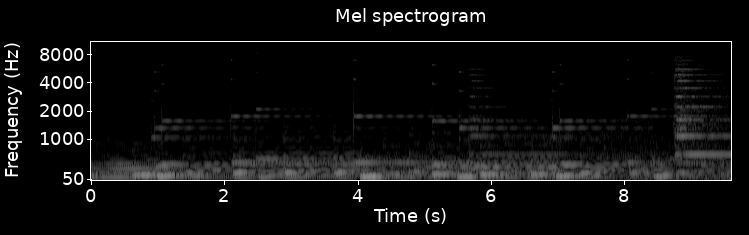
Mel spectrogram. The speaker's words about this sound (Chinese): 2002年3月23日，悠远的钟声回响在三圣学院的校园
